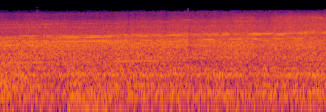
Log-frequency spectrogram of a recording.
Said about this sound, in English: It is another day of war. Our night's patrols have returned. With first light, the rotors of our recon choppers whirl to life.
